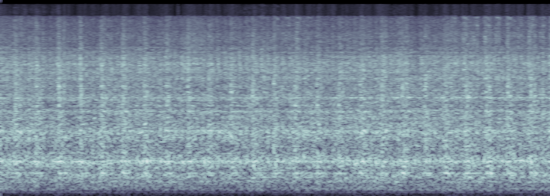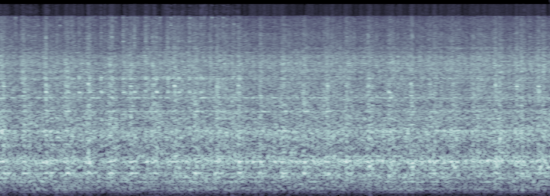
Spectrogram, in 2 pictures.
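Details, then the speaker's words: Running engine with a history of rare or poor-quality oil changes and heavy blow-by deposits; owners reported a strong knock. Light steady tapping over idle from camshaft axial end play, which disappears when the cam is pressed with a hammer handle. "сейчас проверяем осевое смещение распредвала он тоже бывает стигма так стучит звука этот мы уже знаем как определить"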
